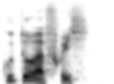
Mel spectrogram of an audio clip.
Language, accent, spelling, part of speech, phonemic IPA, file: French, France, couteau à fruit, noun, /ku.to a fʁɥi/, LL-Q150 (fra)-couteau à fruit.wav
- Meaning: fruit knife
